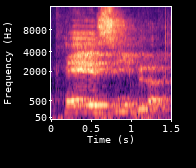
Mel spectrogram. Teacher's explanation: the last syllable is a schwa, so it's like the word book.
